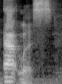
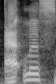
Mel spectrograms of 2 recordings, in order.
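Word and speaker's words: Atlyss: what's it called again Atlas Atlas but it's like the Reon I could remember cuz it's spelled weird it's spelled like a t l y SS um and this is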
